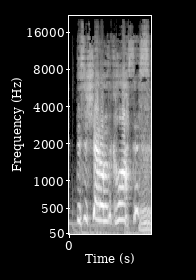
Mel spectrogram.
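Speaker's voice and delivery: loud thrilled shout mixed with laughter.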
